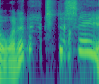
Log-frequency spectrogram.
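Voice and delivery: high-pitched incredulous question; mock-baffled squeak; retold bewilderment. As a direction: shoot way up in disbelief. Retold puzzled reaction to the device.

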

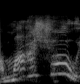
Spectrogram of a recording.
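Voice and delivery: high, sharp Massachusetts yell; yelling in New Bedford accent. Retold or imitated. New Bedford mom yelling at teens, in her thick accent. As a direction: yell it like a local mom scolding kids. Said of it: "she would just yell at us".

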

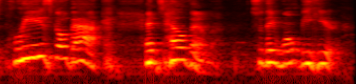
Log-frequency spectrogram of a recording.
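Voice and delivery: high, loud and very slow pleading; begging rich man. Acted. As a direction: plead desperately from torment. Rich ruler begging from hell.

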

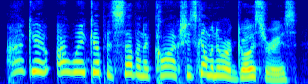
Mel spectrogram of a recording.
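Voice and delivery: high outraged voice about his mom shopping; shrill exasperation. Real, not acted. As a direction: squeal with disbelief at his mom. Mom went out anyway.

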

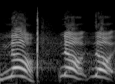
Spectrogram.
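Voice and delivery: high, loud mock despair; a hammed-up groan of no; Mordecai in dismay. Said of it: "And Mordecai's like".

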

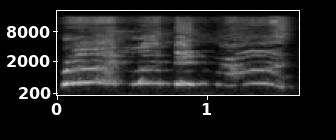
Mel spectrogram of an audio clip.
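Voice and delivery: high-pitched screaming cheer, voice cracking; aunt screaming her niece down the track; retold yelling. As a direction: shriek for her niece to run. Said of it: "They definitely know".

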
